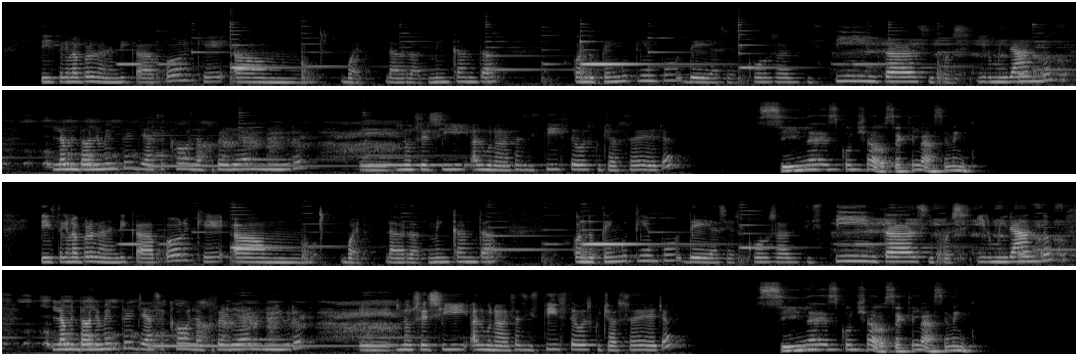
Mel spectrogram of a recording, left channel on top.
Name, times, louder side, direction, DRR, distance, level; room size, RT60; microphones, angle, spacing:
voice 1, 0.0-3.1 3.4-5.2 5.7-10.9 11.2-13.8 14.3-17.5, right 2 dB, 80° right, 9 dB, 1.9 m, -33 dB
sound 1, 1.1-17.5, equal, 50° left, 3.0 m, -39 dB
sound 2, 8.3-14.8, right 3 dB, 65° right, 2.9 m, -42 dB
voice 2, 18.3-20.5, right 1 dB, 10° right, 10 dB, 1.0 m, -31 dB
21.5 x 10.5 x 4.0 m, 0.43 s
head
